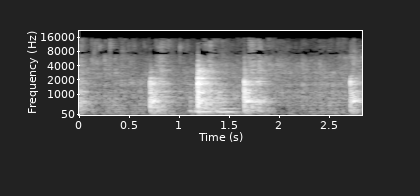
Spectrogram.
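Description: Sliced boiled eggs drop into a hot frying pan, bringing several short sizzling bursts with stirring and scraping between them, close and fairly quiet, with no talking.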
